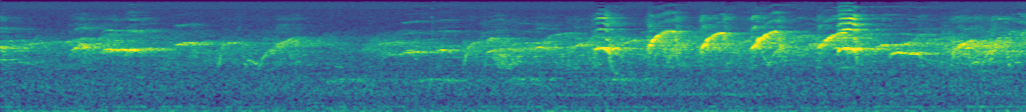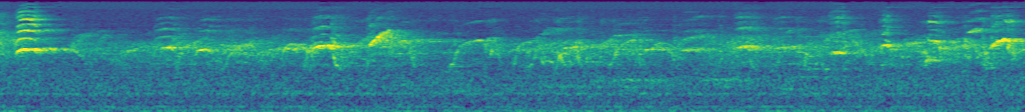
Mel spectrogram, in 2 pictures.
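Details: Brown-eared bulbuls on a December afternoon in Tamagawadai Park: many overlapping short, high, arched chirps and squeals from several birds at once, forming a busy chorus over a steady low hum.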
